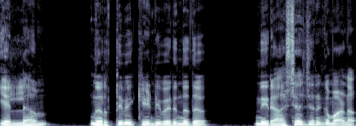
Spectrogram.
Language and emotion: Malayalam, fearful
